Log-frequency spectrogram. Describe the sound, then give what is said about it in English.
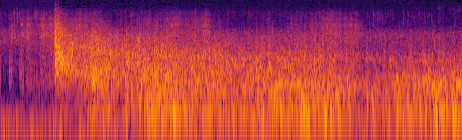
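A sudden loud crack of thunder breaks out, then rolls on as a heavy, sustained, powerful rumble, with no voices present. “I'm sorry. I didn't hear. The thunder.”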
